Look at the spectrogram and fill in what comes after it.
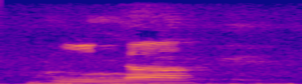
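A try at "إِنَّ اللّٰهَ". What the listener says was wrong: এখানে ইনা নয়, দেখেন হামজা নুন জের ইন, আর নুন লাম জাবার নাল, যেহেতু লামের উপরে তাসদিদ এসছে আর তাসদিদ ওয়ালা অক্ষরকে দুবার পড়তে হয়, একবার আগের সাথে মিলিয়ে আর একবার নিজে নিজে।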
